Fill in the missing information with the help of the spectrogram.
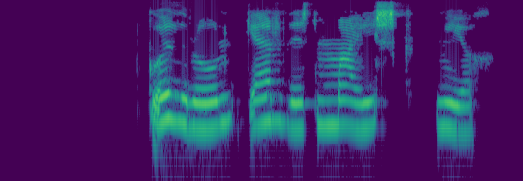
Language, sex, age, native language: Icelandic, male, 8, Icelandic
